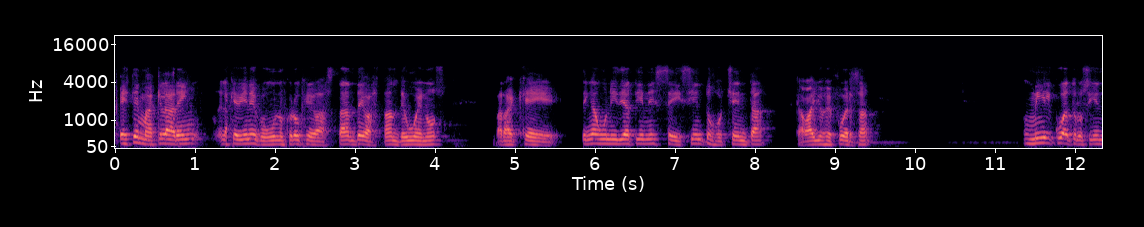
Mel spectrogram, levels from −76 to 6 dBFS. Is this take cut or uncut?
cut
